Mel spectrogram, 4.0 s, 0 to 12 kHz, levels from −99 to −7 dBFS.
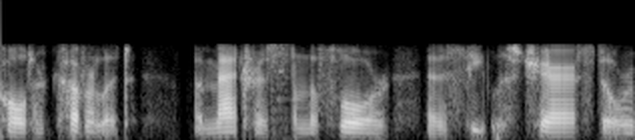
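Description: The whole speech track has passed through the iLBC codec, so it's squeezed into a phone band of roughly 300 Hz to 3.6 kHz with nothing on top, and there's a clearly audible rough, slightly synthetic edge. That character fits the 20 ms-frame, 15.2 kbps mode.

Lost iLBC frames show up twice, from 1.68 to 1.84 s and again from 3.44 to 3.60 s, each gap about 140 ms long. In both spots the decoder fills the hole by repeating the last pitch cycle with noise mixed in, so you hear a held, faintly buzzy vowel. The voice snaps back right after each one.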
